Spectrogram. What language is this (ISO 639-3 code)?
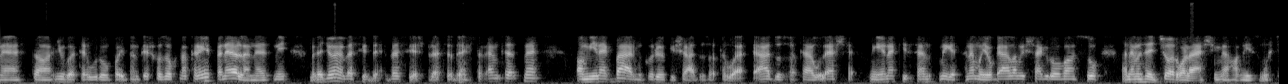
hun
